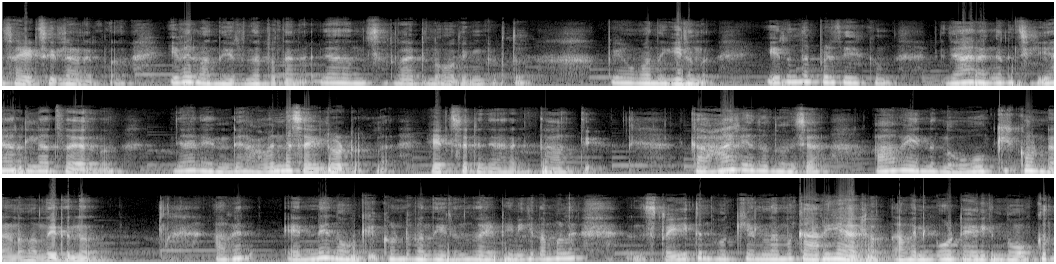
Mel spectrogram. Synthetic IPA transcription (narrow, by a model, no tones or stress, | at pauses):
sɐjɖsillːaːɳiɾunːɐ̰ðɨ | iʋɐnʋɐnːiɾunːɐp̬ːɐmt̪ɐnːḛɲaːnonːɨsɐrɐðaːjiʈːɨno̞ːd̪ikʲːumkiɽut̪ːu | ɐpːoiʋɐmʋɐnːɨiɾunːu | iɾunːɐpːiɾut̪iɾkʲːum | ɲaːneŋːɐne̞t͡ɕe̞jːaːrilːaːt̪ːɐðaːjiɾunːu | ɲaːne̞nde̞ɐʋɐnde̞sɐjlo̞ːʈːuuɭːɐ̰ | he̞ɖɨsɐtːɨɲaːnɐŋːet̪aːt̪ji | kaːɾjɐmenːunuʋit͡ɕːa | ɐʋɐenːe̞no̞ːkːikʲːo̞ɳɖaːɳɨʋɐnːiɾunːɐðɨ | ɐʋɐn | e̞nːe̞no̞ːkːikʲːo̞ɳɖɨʋɐnːɨiɾunːɐðaːjiʈːɨenikʲːɨnɐmːɐɭsʈrejtːɨno̞ːkːijaɭːnɐmːukːɨɐrijaːɭːo̰ɐʋɐniŋːoːʈːaːjiɾikʲːumno̞ːkːunːɐ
